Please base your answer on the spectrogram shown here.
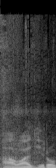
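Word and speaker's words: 淡路: 그래서 담를 아와지라고 읽어야 된다. 앞으로는 아와지로 발음을 해라라고 하는 거예요.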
